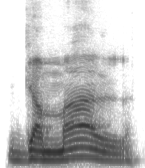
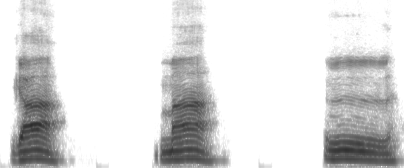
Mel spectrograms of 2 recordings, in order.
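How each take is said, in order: First: Said in the usual way. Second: "Ga, Ma, L," in three separate pieces; syllable by syllable. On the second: Shown as a demonstration. Teacher sounding out the Hebrew word, syllable by syllable. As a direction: sound out "Ga", "Ma", "L" with pauses between. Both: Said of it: "So we pronounce it".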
